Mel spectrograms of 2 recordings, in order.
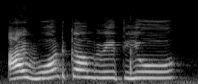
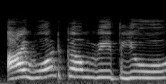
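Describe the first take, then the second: The two takes are said the same way.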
